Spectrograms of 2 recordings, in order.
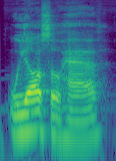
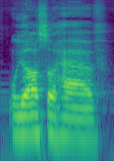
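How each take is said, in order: Both takes have the same delivery.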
